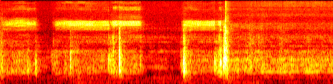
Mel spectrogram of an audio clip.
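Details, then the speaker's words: LG/NEC VCR after a new belt was fitted. It previously would not rewind fully and behaved randomly. Soft clunks, then a light, even, high whir as it rewinds smoothly, slower than fast forward and slowing near tape end: rewind works normally. "Oh, that's not as fast as fast forward, but it sounded good. As long as it goes back to the start of the tape, that's really good."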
